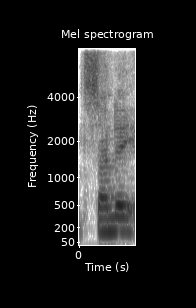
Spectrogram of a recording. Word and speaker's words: sundae: Sunday is pronounced the same way as Sunday, the day of the week.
